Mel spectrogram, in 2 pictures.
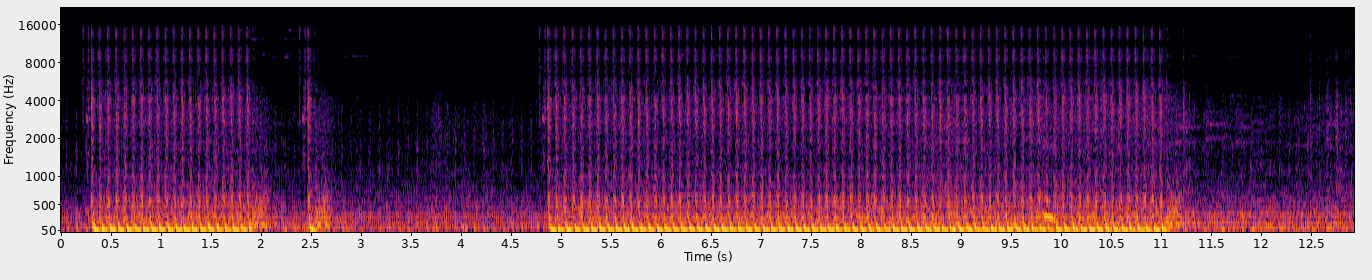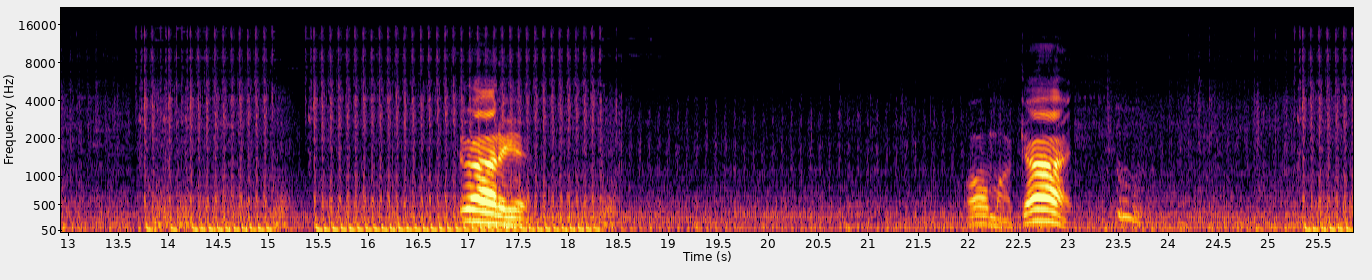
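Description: A heavy machine gun fires in rapid bursts.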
